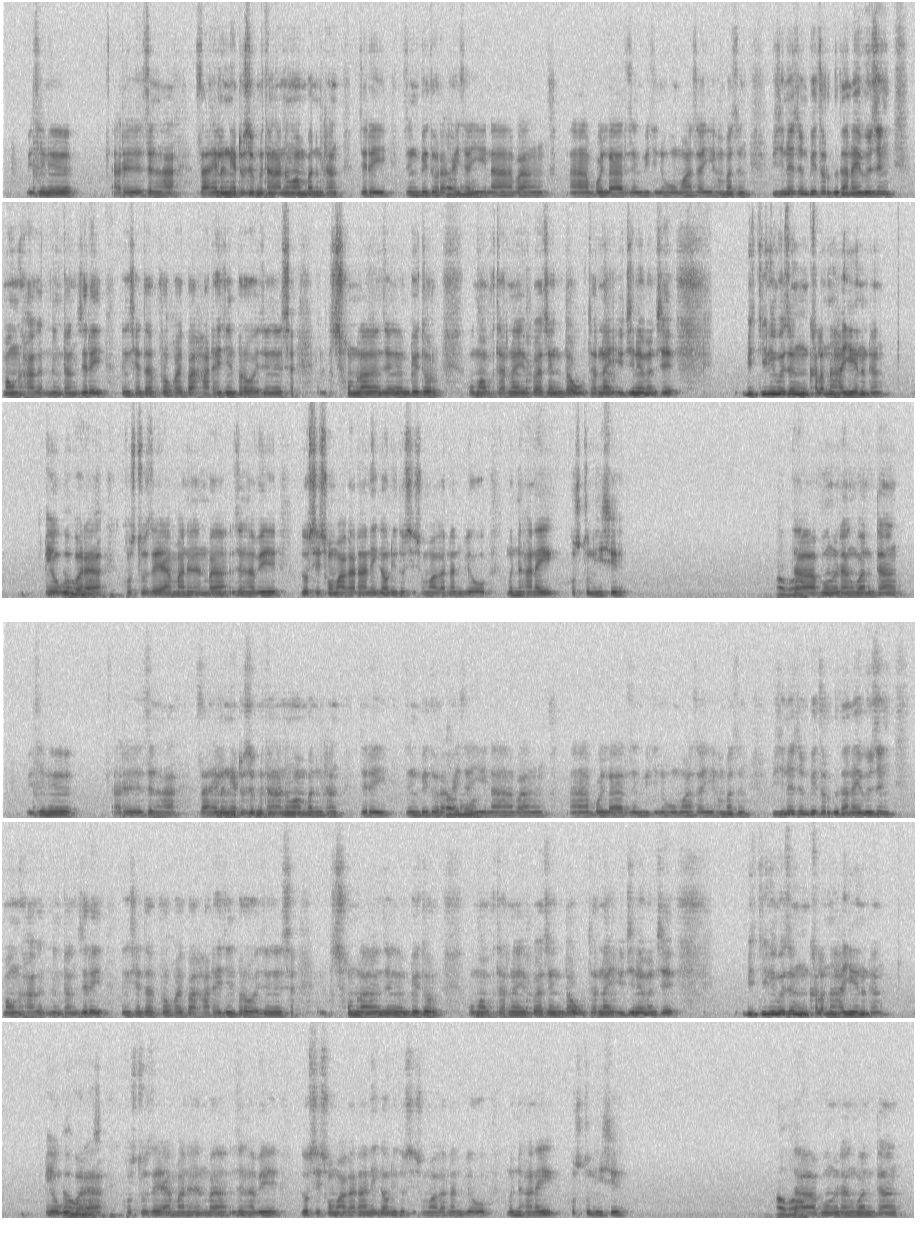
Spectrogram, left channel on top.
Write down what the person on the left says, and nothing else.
बिदिनो आरो जोंहा जानाय लोंनायाथ' जोबनो थाङा नङा होमबा नोंथां जेरै जों बेदर आखाइ
जायो ना बां ना ब्रयलार जों बिदिनो अमा जायो होमबा जों बिदिनो जों बेदर गोदानायबो जों मावनो हागोन नोंथां जेरै जों सेन्टारफोरावहाय बा हाथाय दिनफोरावहाय जोङो सम लानानै जोङो बेदर अमा बुथारनाय बा जों दाउ बुथारनाय इदिनो मोनसे बिदिनोबो जों खालामनो हायो नोंथां। बेयावबो
बारा
खस्थ' जाया मानो होनबा जोंहा बे दसे सम आगार नानै गावनि दसे सम नागारनानै बेयाव मोननो हानाय खस्थ'निसो
दा
बुंनो थाङोबा नोंथां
